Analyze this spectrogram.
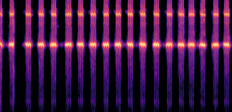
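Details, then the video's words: Cricket sound meant for driving away rats. A brief click opens the clip, then sharp, shrill chirps repeat steadily at roughly four per second, each pulse clean and ringing, with nothing else audible. "Suara Jangkrik pengusir tikus"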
